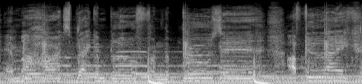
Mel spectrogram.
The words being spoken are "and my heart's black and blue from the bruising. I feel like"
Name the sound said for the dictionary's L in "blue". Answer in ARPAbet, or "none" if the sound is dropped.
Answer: L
